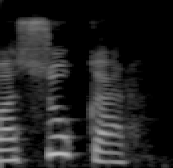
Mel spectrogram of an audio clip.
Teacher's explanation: su es la sílaba con mayor fuerza, es la penúltima sílaba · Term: graves o llanas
